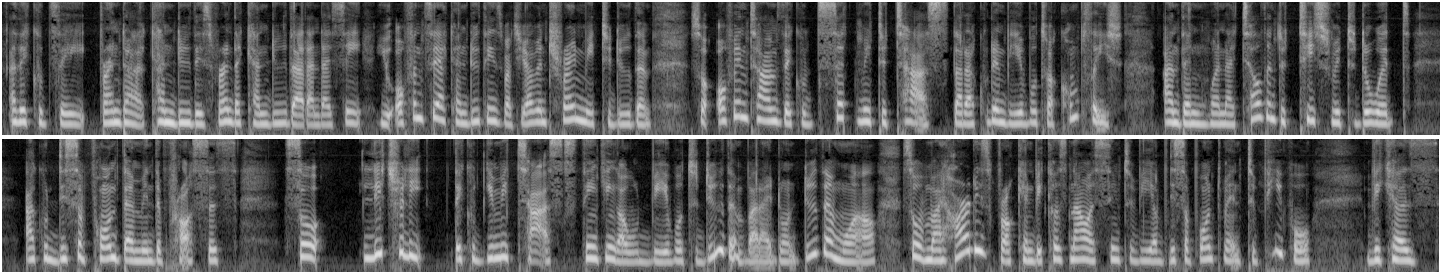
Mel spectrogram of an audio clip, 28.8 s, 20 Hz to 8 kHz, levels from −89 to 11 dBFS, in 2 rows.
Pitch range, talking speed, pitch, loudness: 195-235 Hz, 215 wpm, 215 Hz, -14 LUFS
